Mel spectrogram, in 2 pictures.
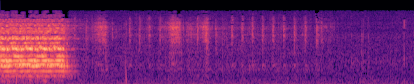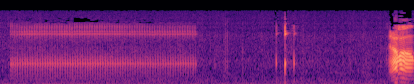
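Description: A telephone is dialed with a run of quick clicks, then a steady electronic ring tone sounds for about two seconds, followed by a click as the line connects. No one speaks.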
